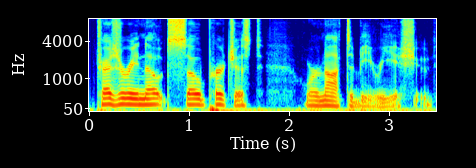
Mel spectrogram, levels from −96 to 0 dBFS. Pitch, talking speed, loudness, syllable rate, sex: 125 Hz, 155 wpm, -19 LUFS, 5.5 syllables/s, male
